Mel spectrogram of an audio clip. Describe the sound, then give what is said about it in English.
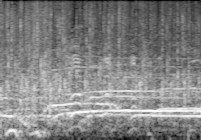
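Applause from an audience, a dense, continuous patter of clapping with voices heard alongside. “That was like a movie slow clap. That was a golf clap that turned into just a wave.”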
